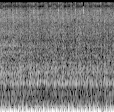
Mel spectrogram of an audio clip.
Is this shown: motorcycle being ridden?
yes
